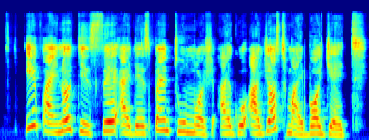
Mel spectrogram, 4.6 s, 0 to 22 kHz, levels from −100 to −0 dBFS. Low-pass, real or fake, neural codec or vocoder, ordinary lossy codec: 14.4 kHz; real; none; none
